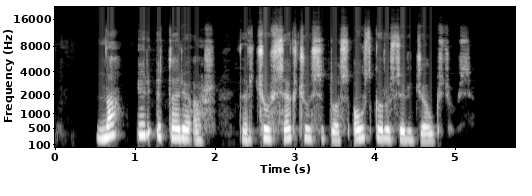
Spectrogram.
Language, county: Lithuanian, Vilnius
